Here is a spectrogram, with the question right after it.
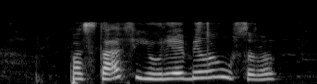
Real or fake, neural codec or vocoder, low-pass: fake; codec, 16 kHz, 4 kbps, X-Codec, HuBERT features, trained on general audio; 7.2 kHz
